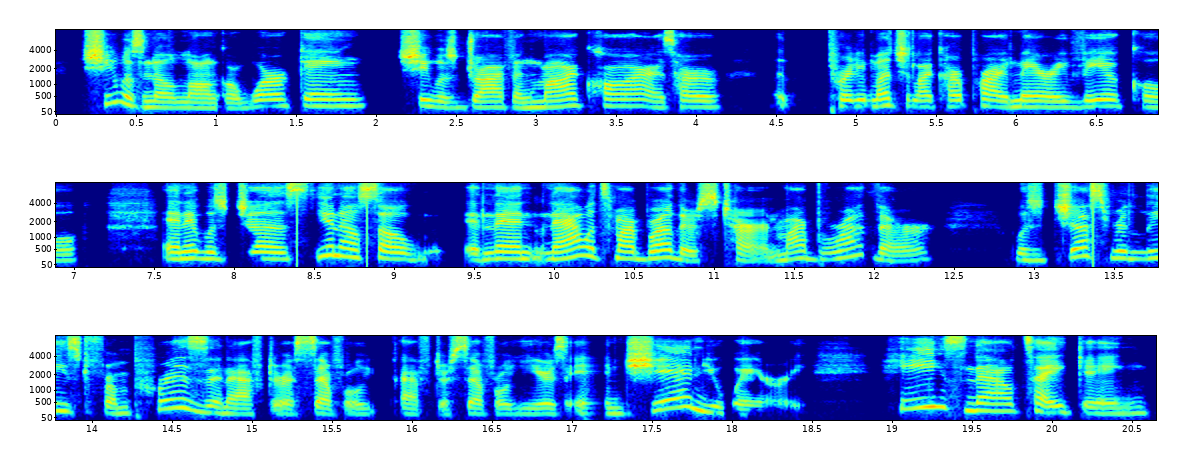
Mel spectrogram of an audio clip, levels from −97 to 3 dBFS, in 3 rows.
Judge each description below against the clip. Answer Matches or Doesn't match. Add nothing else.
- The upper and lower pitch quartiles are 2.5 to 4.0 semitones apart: Doesn't match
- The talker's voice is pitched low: Doesn't match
